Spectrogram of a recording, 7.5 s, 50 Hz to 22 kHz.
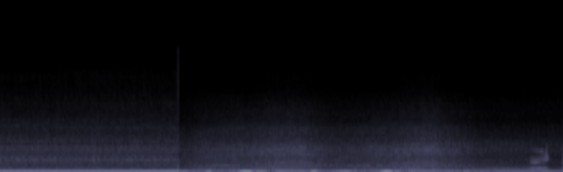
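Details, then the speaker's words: Suzuki F6A DOHC engine (AZ-1/Cara) just after new AC and alternator belts were fitted, running on the lift with AC compressor on: steady idle, then a few smooth revs, no belt squeal or chirp. "okay no no belt squeals in here to turn on the ac so the ac compressor is on it seems to be running"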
